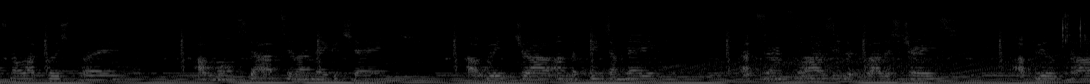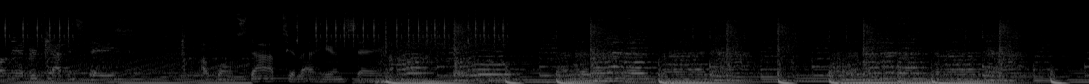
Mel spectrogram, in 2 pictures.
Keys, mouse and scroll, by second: 1.0 click, 1.8-8.7 drag, 10.5 ctrl+z, 11.7 click, 12.4 click, 13.9 ctrl+z, 15.3 ctrl+click, 15.5 ctrl+z, 16.3 click, 17.8 click, 19.5-20.7 drag, 20.9 click.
